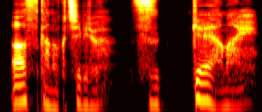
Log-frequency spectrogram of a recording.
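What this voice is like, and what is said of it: Low whisper. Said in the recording (Japanese): “耳元で低くささやく”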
